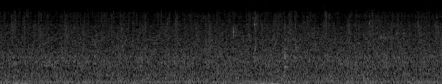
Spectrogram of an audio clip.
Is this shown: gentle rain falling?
yes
